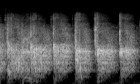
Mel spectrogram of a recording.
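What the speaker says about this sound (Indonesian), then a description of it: "Tepuk tangan buat Dr." Short burst of hand clapping for Dr. Hugeng at an Indonesian talk show, five or six bunched claps and taps in quick uneven rhythm, close and fairly loud, with no voices.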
